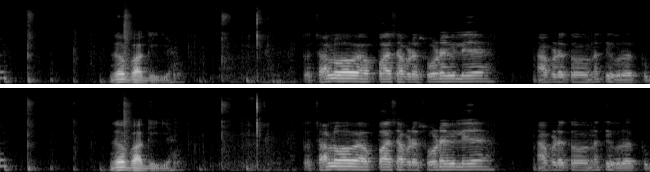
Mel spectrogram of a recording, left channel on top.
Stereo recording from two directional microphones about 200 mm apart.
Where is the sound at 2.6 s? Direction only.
45° right (ahead or behind).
